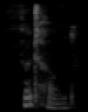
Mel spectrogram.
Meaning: 1. A solid grip with the feet 2. A secure position from which it is difficult to be dislodged 3. Airhead, beachhead, bridgehead, lodgement
- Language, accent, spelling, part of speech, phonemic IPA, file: English, Southern England, foothold, noun, /ˈfʊthoʊld/, LL-Q1860 (eng)-foothold.wav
